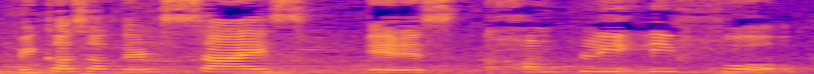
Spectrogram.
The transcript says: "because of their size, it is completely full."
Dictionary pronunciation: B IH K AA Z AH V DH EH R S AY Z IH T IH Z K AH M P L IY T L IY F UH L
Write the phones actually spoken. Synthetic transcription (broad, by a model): B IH K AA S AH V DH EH S AY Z IH T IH S K AH M P L IY T L IY F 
